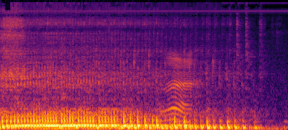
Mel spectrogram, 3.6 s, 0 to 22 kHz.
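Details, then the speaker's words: Honda CB100 fitted with a CPO PE 26mm carburetor not yet tuned: small single-cylinder idles unevenly, sputtering in ragged beats before fading; hard starting and rough idle from the unadjusted carburetor. "Karena ee seperti yang kita lihat bahwa si karbunya ini belum di-setting ya, bawaannya itu masih susah hidup dan juga masih dalam keadaan berebet-berebet kayak gini nih barudak."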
